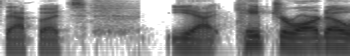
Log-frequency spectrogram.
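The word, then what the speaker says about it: Cape Girardeau: uh City in St in Missouri that's that's Cape Gerardo by the way uh that's how it's pronounced uh it's we I'm from St Louis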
